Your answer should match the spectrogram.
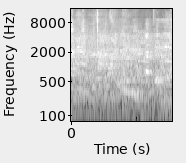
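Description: Background chatter: other people's voices talking over a steady room noise.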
